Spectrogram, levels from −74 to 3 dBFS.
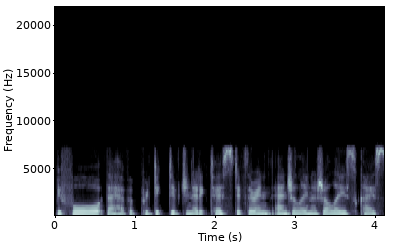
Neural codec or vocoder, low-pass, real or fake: none; 7.2 kHz; real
